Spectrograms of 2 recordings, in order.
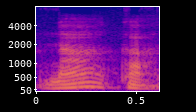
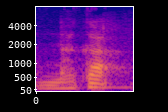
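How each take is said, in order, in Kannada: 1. ಮೊದಲ ಸ್ವರವನ್ನು ದೀರ್ಘವಾಗಿ ಎಳೆಯಲಾಗಿದೆ. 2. ಮೊದಲ ಸ್ವರವನ್ನು ಹ್ರಸ್ವವಾಗಿ ಇಡಲಾಗಿದೆ.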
